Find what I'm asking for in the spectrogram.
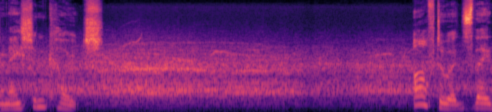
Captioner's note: crowd cheering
